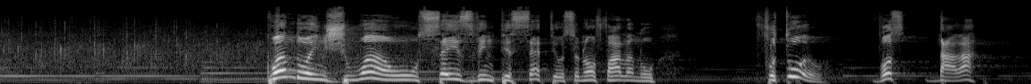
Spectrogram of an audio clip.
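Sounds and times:
audience applause: 0.0 - 3.2
speech: 2.7 - 6.8, 7.6 - 9.8.

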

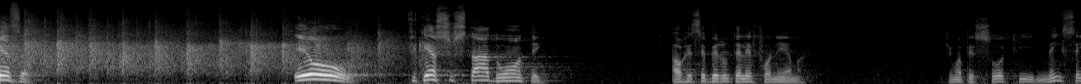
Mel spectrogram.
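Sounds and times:
speech: 0.0 - 0.4, 2.9 - 5.5, 6.7 - 8.1, 9.5 - 10.8
audience applause: 0.0 - 4.0.

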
